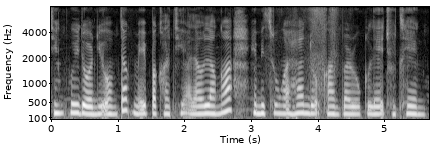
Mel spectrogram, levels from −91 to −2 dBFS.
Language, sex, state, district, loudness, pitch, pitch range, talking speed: Mizo, female, Mizoram, Aizawl, -15 LUFS, 205 Hz, 195-215 Hz, 190 wpm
